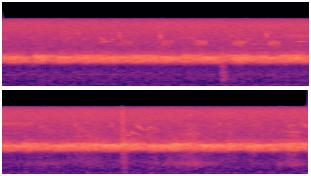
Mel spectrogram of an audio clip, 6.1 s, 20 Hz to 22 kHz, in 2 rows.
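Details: A dense frog chorus at 5:00 AM on 18 December 2017 in a South African game reserve (Sabi Sand, Kruger area): a steady unbroken wall of high trilling voices dominating the dawn chorus, with a few birds chirping.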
